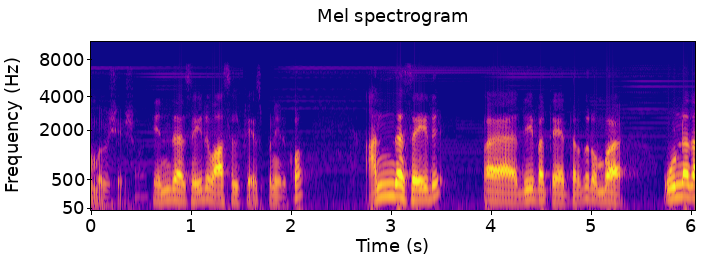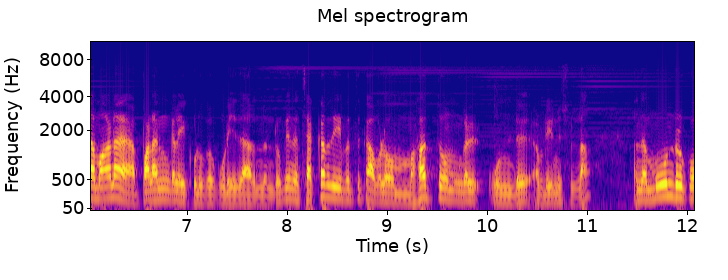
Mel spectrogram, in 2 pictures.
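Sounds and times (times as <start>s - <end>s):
man speaking: 0.0s - 2.2s, 2.8s - 12.0s.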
